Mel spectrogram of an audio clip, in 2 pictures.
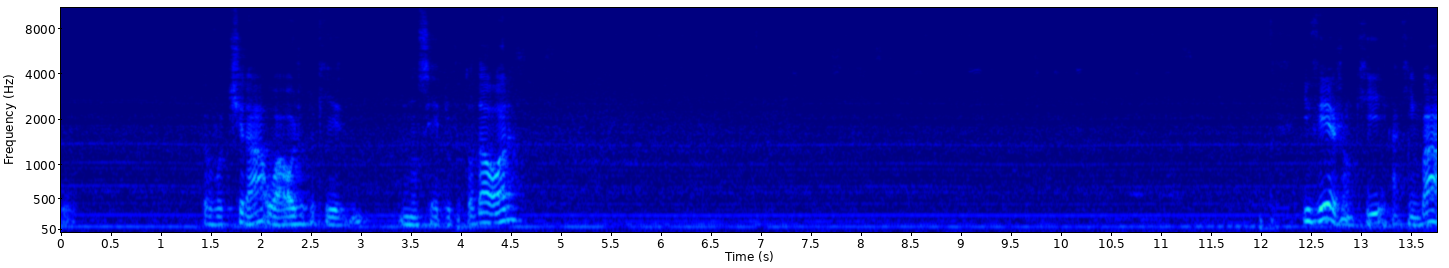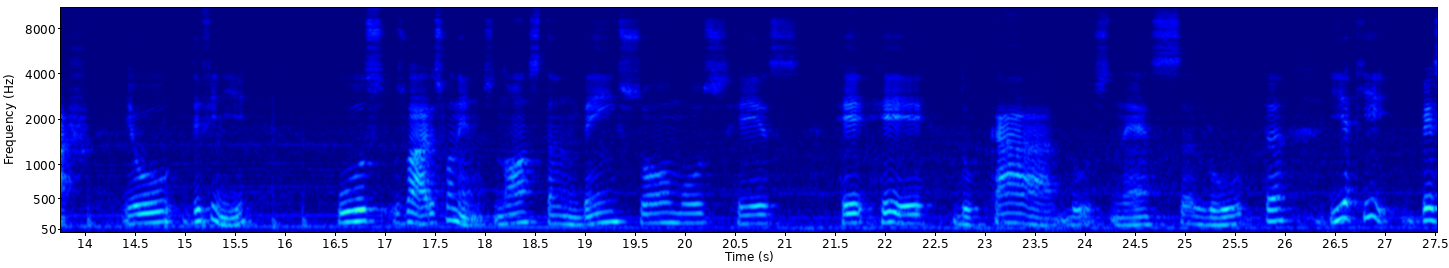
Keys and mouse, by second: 0.6 click, 3.0 click, 3.9 space, 11.9 space, 13.8 ctrl+click, 14.2-15.7 ctrl+drag, 15.9 ctrl+middle click, 17.3-26.0 drag, 26.1 middle click.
